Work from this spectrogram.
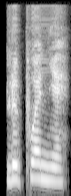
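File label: "le poignet", French; partes del cuerpo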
